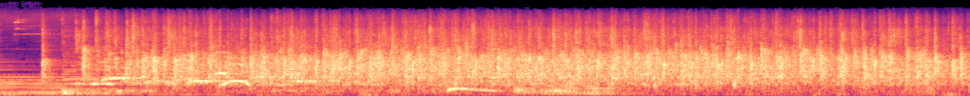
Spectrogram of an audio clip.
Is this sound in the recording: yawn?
no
